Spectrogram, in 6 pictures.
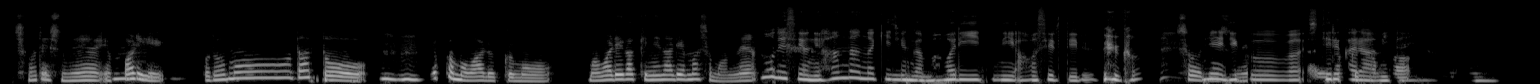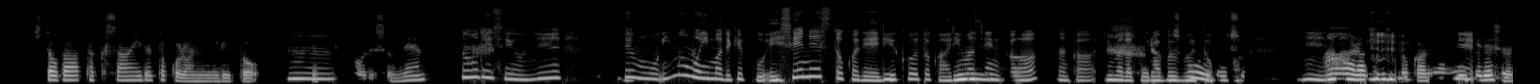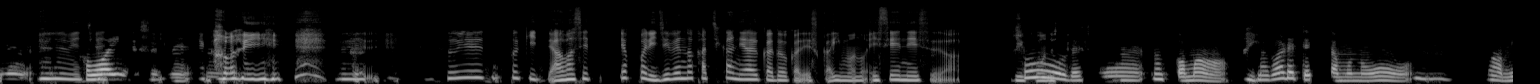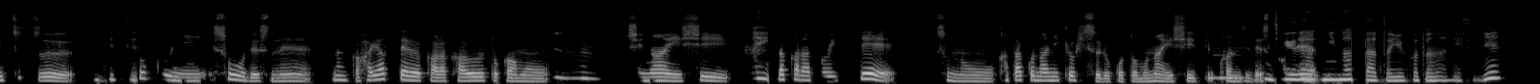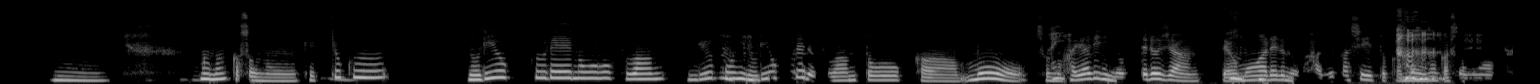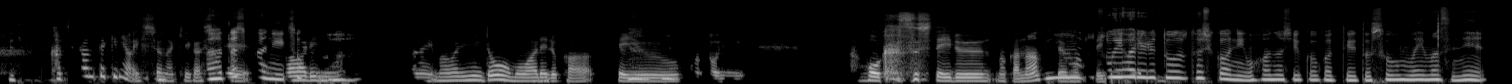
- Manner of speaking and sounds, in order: chuckle; laughing while speaking: "かわいい"; unintelligible speech; chuckle; laughing while speaking: "フォーカスしているのかなって"
- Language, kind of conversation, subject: Japanese, podcast, 流行を追うタイプですか、それとも自分流を貫くタイプですか？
